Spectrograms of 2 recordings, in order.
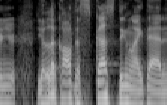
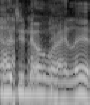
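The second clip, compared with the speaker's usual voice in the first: scared, uneasy, high-pitched frightened voice; 5 semitones higher than usual. Retelling a prank call target's reply: imitating someone scared. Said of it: "then he started getting scared".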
